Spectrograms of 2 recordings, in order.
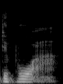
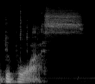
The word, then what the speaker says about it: Du Bois: correct way but anyway most of us do say uh web dubois or some who are of the intellectual sect those who are deep within the the African diaspora culture they usually say his name uh dubis like voice.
